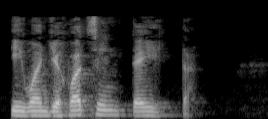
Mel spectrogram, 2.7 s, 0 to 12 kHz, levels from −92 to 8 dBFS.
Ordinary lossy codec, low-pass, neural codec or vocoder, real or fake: AAC, 32 kbps; 7.2 kHz; none; real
